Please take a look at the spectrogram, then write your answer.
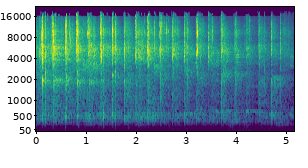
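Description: A crowd applauds a teacher steadily, many hands clapping in a dense, continuous patter at moderate volume, without any voices over it.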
